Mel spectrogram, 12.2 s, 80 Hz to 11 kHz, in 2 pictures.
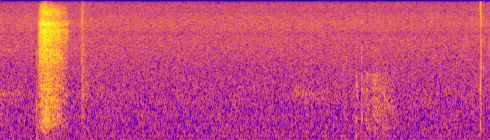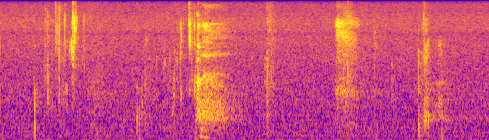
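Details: Adult whose chronic cough has recurred every year for five years, lasting 6 to 9 months each time, and is milder this year since starting Fosters; a few short, quiet, spaced cough bursts.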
